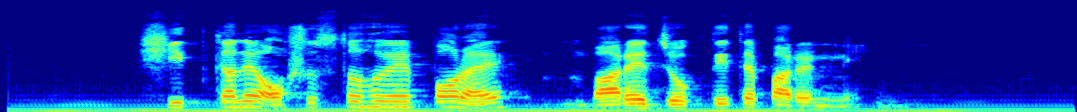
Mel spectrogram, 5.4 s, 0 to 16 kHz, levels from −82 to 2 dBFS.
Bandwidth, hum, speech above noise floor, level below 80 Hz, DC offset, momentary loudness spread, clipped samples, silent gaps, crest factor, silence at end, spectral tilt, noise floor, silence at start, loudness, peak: 10.5 kHz; 50 Hz at -40 dBFS; 24 dB; -40 dBFS; under 0.1%; 16 LU; under 0.1%; none; 18 dB; 0.55 s; -5.5 dB/octave; -45 dBFS; 0.15 s; -22 LUFS; -6 dBFS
